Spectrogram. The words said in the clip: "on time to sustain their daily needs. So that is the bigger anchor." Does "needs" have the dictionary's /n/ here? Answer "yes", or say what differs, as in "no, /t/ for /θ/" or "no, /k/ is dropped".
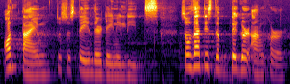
no, /l/ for /n/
